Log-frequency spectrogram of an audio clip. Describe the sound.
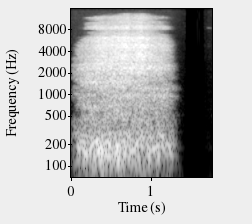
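A deep inhale through the nose during guided breathing, one soft, airy rush of breath lasting just over a second before it cuts off into silence.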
